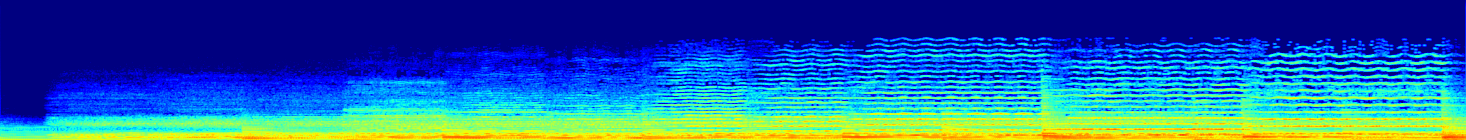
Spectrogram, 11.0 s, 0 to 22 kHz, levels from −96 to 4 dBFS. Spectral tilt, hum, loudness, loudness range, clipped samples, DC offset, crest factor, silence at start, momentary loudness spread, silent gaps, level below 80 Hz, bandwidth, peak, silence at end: -4.5 dB/octave; none; -21 LUFS; 5 LU; under 0.1%; under 0.1%; 16 dB; 0 s; 11 LU; none; -46 dBFS; 15 kHz; -4 dBFS; 0 s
